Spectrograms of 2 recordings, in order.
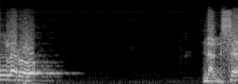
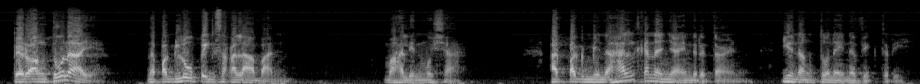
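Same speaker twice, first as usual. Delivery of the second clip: lower, softer tender sermon; 8 semitones lower, 5 dB quieter than usual. Acted. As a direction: say it softly and earnestly. Tender solemn point.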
